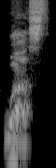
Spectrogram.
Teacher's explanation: En inglés nativo es suave el T en el final.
